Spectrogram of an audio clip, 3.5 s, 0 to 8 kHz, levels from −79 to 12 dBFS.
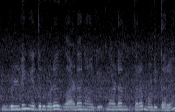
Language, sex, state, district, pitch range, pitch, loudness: Kannada, female, Karnataka, Mysore, 205-220 Hz, 215 Hz, -24 LUFS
